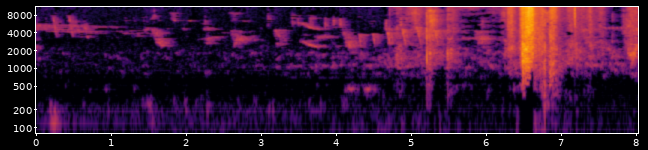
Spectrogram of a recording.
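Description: A small bird chirping: many short, faint, high-pitched chirps in the first half. These are followed by rustling noises, with one loud, brief rustle about six and a half seconds in.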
